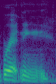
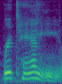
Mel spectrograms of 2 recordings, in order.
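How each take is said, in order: First: The name is said in a short, reduced way. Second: The name is said in a full, effortful way. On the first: The speaker calls it right. "I say Brittany" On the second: The speaker calls it wrong. "screw all that extra work with Brittany"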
